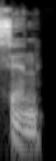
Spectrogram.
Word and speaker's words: Samhain: And the most powerful day of the year was October 31st, the night of the festival called Samhain, pronounced Sin.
